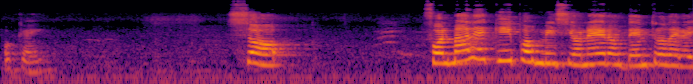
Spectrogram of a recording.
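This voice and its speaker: A woman's voice: fairly high pitch, a little hiss or hum. A woman from Puerto Rico with a Puerto Rican accent, teaching a Bible study to a church group in a didactic way, stressing key points.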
